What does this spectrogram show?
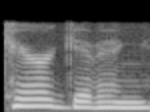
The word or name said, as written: caregiving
